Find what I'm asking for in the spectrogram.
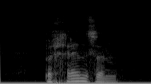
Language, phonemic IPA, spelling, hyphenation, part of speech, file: Dutch, /bəˈɣrɛnzə(n)/, begrenzen, be‧gren‧zen, verb, Nl-begrenzen.ogg
- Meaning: 1. to demarcate, limit 2. to neighbor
